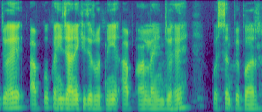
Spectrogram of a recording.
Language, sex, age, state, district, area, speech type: Hindi, male, 30-45, Uttar Pradesh, Ghazipur, rural, spontaneous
